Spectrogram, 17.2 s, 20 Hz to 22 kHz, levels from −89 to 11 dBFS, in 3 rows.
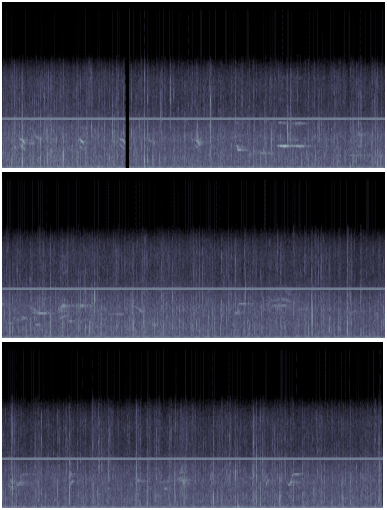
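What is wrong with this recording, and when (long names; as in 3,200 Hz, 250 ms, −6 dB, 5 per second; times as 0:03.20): surface crackle 40 per second −41 dBFS
mains hum 60 Hz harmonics 5 −38 dBFS
whistle 6,600 Hz −36 dBFS
0:01.85–0:01.92: drop-out 66 ms
0:05.19–0:05.20: drop-out 13 ms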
